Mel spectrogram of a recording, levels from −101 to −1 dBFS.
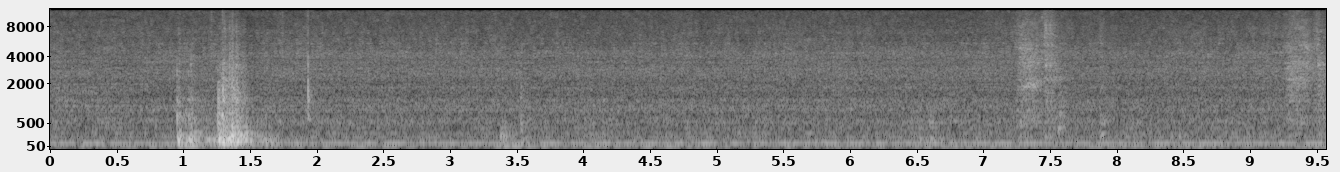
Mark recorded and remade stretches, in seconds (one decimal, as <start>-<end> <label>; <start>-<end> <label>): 0.0-5.0 recorded; 5.0-6.6 remade; 6.6-9.6 recorded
